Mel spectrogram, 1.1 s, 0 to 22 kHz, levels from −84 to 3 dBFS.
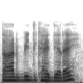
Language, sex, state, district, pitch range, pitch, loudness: Hindi, male, Arunachal Pradesh, Longding, 155-170 Hz, 160 Hz, -13 LUFS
